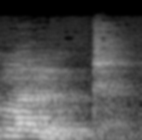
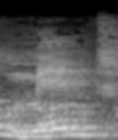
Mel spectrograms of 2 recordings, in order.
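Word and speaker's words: -ment: অর্থাৎ লজি, MENT অর্থাৎ মান্ট। এটির উচ্চারণ কিন্তু মেন্ট না, আমরা সাধারণত বাংলাদেশে যারা থাকি মেন্ট উচ্চারণ করে থাকি। এর সঠিক উচ্চারণ মান্ট, ছোট করে একটা আ, মান্ট।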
